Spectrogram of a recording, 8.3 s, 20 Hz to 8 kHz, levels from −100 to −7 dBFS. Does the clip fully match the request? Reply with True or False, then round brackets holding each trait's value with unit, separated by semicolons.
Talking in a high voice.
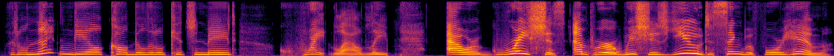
True (265 Hz)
